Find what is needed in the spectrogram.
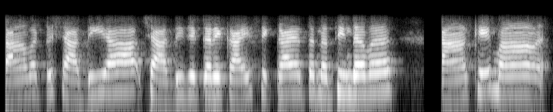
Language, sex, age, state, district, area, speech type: Sindhi, female, 45-60, Gujarat, Surat, urban, conversation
